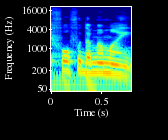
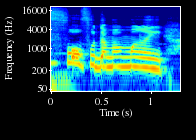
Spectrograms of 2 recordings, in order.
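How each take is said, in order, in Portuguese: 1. É dito em um tom plano e uniforme. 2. É dito com uma entonação animada e variada. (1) "num tom normal" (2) "eu dou entonação em algumas, algumas palavras"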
